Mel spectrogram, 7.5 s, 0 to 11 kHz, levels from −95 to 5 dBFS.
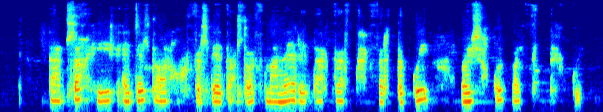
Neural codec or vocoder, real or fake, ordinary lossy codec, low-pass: none; real; Opus, 24 kbps; 9.9 kHz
